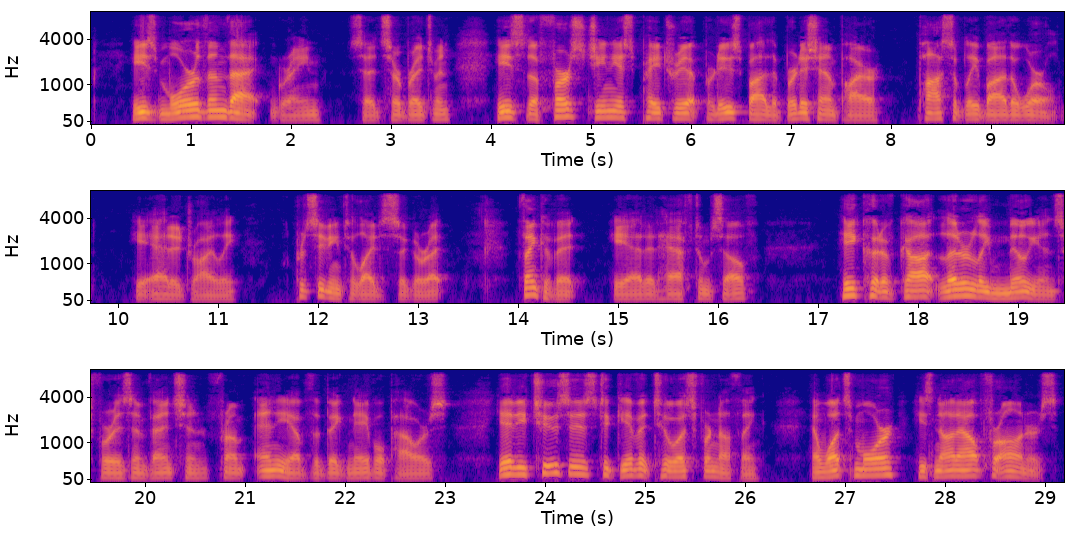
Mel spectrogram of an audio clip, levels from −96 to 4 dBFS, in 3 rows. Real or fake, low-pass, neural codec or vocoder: real; 7.2 kHz; none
